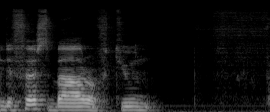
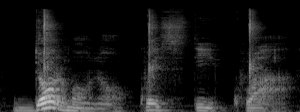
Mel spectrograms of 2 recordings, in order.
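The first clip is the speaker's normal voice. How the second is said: Dormono stressed on DOR, slow and louder; stress on the first syllable; 6 dB louder, slower than usual. Shown as a demonstration. Teacher gives Italian example, accent on the first. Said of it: "I can make a sample in Italian".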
